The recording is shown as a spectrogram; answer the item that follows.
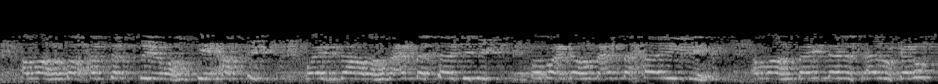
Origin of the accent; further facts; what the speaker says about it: Egypt; اجعل بلدنا مصر عزيزة غنية شامخة بأهلها.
